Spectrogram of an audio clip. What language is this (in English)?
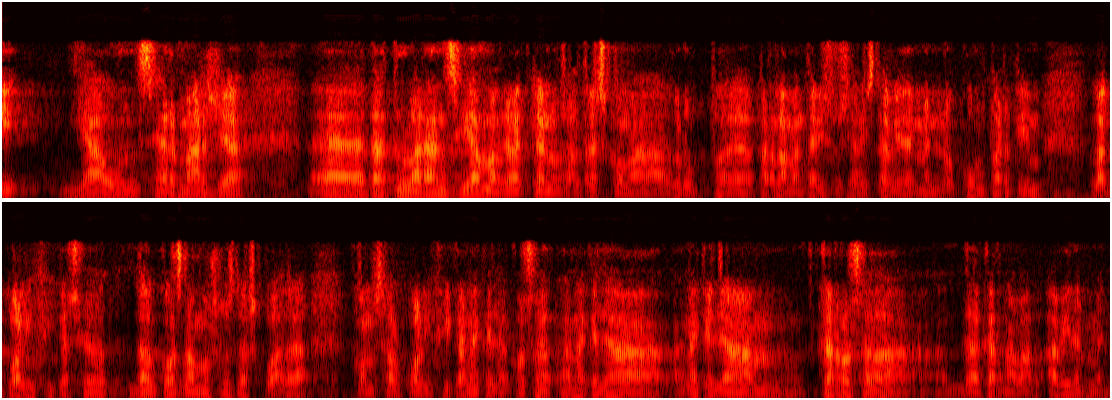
Catalan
